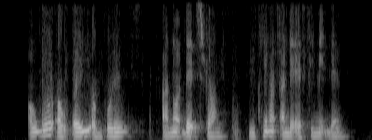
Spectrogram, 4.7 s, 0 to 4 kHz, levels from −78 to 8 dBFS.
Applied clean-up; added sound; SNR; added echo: neural separator model SepFormer DNS4.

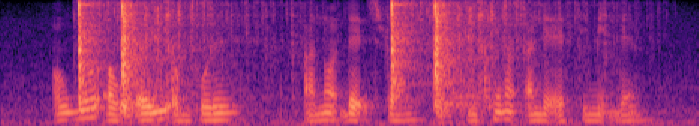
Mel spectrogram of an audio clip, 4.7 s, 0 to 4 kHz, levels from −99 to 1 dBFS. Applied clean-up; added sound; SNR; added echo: none; Bicycle; -2 dB; none.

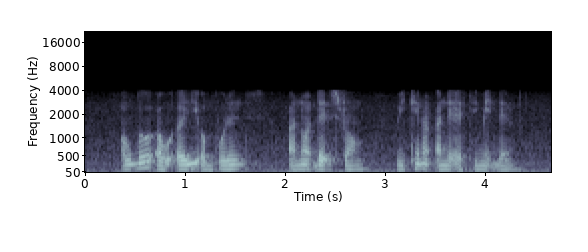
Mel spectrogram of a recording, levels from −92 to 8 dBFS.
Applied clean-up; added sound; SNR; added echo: none; none; none; none.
